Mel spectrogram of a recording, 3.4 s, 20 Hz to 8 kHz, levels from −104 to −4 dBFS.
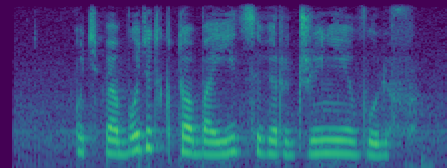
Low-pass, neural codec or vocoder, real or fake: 7.2 kHz; none; real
